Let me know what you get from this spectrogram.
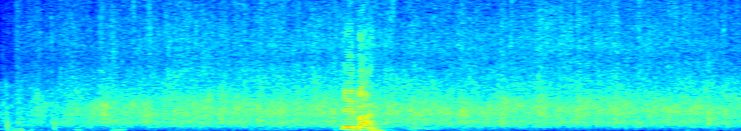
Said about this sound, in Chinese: OK， 我哋再一次以掌声。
